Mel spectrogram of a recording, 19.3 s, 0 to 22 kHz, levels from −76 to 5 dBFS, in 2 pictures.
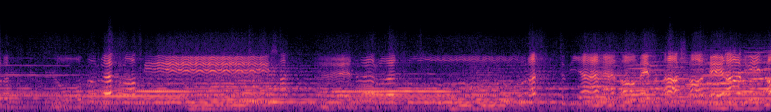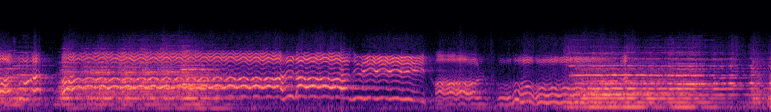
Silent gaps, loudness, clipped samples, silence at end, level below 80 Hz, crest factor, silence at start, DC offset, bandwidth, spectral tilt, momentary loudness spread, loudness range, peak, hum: none; -16 LUFS; under 0.1%; 0 s; -50 dBFS; 16 dB; 0 s; under 0.1%; 10.5 kHz; -5 dB/octave; 13 LU; 8 LU; 0 dBFS; none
